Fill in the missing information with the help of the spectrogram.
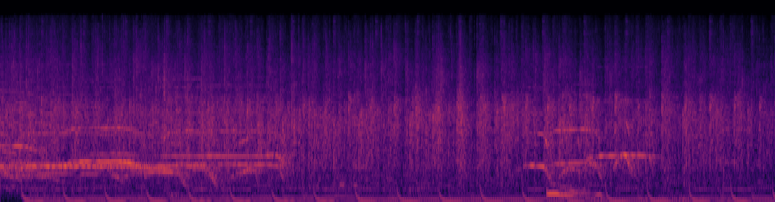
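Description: An audience applauds steadily for the full ten seconds, a dense, even wash of clapping with a rhythmic musical beat and melody playing underneath.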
